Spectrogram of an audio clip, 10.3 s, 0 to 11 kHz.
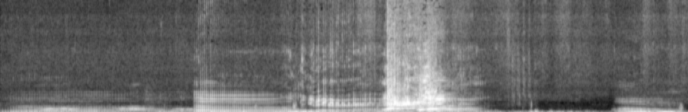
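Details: Wild Ngobeni lioness warning off a Mingerhout male lion during a heated encounter beside the H14 road, Kruger National Park; deep rumbling growls build into a loud, harsh, snarling roar mid-clip, then subside to lower growls before rising again.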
